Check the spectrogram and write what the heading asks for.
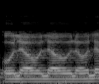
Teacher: es un sonido más entero, las cuerdas están más gruesas, más cortas, ¿no? Está mm, con más masa, con más músculo. · Term: voz modal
